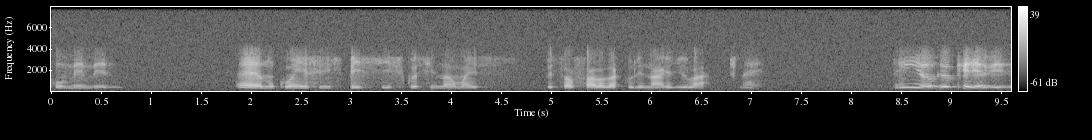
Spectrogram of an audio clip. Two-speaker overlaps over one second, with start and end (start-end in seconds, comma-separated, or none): none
